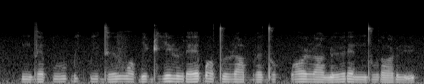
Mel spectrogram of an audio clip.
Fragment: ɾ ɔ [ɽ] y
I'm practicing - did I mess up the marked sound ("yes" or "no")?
no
